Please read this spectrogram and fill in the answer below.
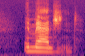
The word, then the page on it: imagined: American English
